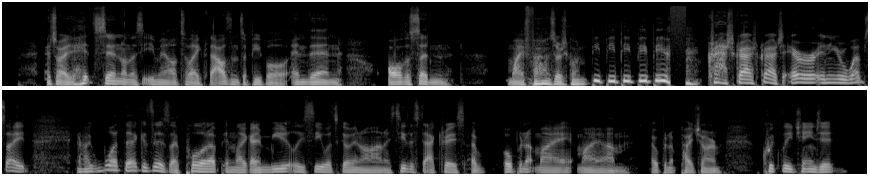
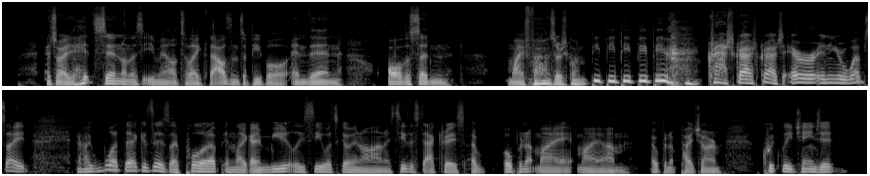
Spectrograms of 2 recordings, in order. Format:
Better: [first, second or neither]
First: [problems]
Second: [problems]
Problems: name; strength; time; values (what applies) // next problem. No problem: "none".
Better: second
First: audio cutting out; filled with static; at 6.5 s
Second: none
